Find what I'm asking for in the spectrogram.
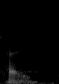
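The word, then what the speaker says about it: hey (ה): It looks like he, but I believe it's pronounced hey.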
